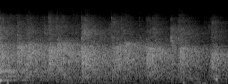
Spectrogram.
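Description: A crowd applauds steadily, a dense wash of many hands clapping together at an even level with no voices over it, filling the whole stretch.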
